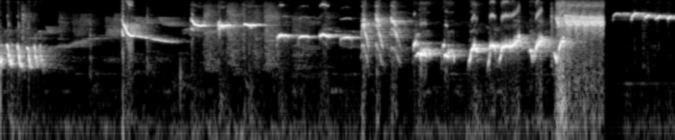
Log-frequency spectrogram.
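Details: White-rumped shama singing loudly with mimicked calls of sparrow, lovebird and kapas tembak. Varied clear whistles, sliding notes and rapid chattering phrases follow one another in quick succession, ending in a sharp buzzy burst and a sustained high whistle.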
